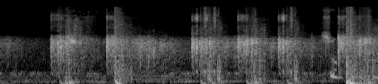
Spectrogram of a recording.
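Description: Gunfire in a Roblox tycoon game comes as repeated punchy shots in uneven bursts, fairly loud and close, with a faint voice now and then.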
